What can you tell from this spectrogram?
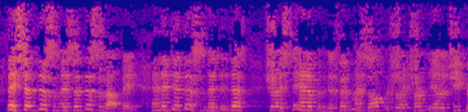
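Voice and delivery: high, agitated mock complaint; imitating someone worked up over slander; acted grievance. Acts out an aggrieved complainer.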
